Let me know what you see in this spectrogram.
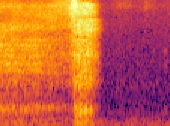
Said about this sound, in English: I'm sorry about sniffling. I know it's disgusting.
